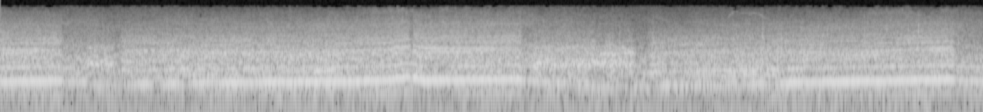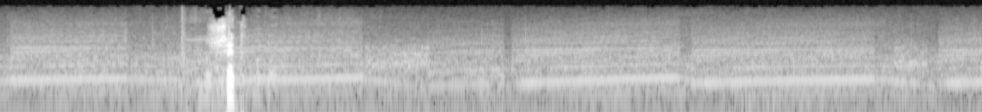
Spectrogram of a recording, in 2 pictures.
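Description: A car engine hums and revs up and down through gear changes.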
